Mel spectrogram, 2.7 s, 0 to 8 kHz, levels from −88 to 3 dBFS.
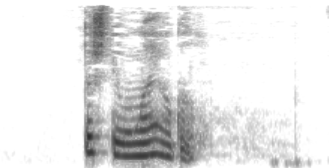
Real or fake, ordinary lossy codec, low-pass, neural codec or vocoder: real; MP3, 32 kbps; 7.2 kHz; none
